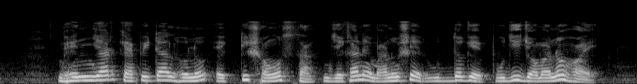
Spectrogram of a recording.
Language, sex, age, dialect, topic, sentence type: Bengali, male, 25-30, Standard Colloquial, banking, statement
